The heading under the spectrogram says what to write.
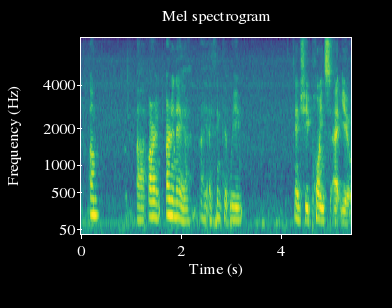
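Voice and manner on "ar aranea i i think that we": quiet, timid, hesitant, halting stammer. Voicing the quieter twin interrupting her sister: quiet hesitant twin voice. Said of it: "the quieter, this one that was smiling at you just kinda goes".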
